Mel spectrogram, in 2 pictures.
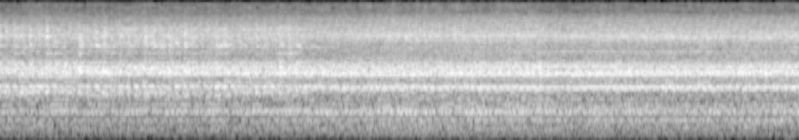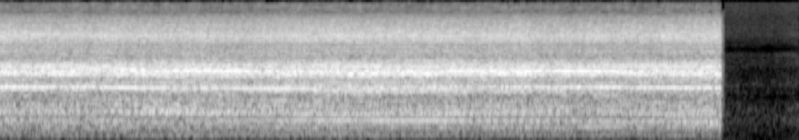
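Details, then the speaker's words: Flywheel resurfacing: the clogged edge of the grinding stone starts whistling, a steady high whistle over a harsh grinding hiss, so the stone is backed off. "Значить дивіться ось камінь бачите знизу край він забитий і починає свистіти камінь"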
